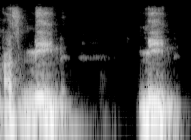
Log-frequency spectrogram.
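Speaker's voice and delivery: "min" said meen, with pizza's vowel; vowel demo. Shown as a demonstration. Teacher modelling Hebrew for from, "min" said meen. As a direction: say "min" with an Italian ee. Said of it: "you pronounce it e".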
